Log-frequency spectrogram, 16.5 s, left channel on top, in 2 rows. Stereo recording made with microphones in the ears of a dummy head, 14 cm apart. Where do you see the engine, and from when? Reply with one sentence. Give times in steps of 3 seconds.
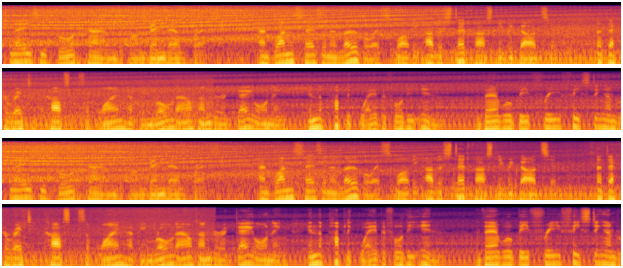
You can hear the engine in the centre from 0 s and on the left from 3 s.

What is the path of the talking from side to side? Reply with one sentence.
You can hear the talking go from the left side to the right.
